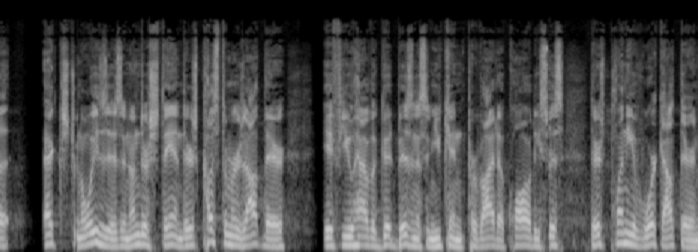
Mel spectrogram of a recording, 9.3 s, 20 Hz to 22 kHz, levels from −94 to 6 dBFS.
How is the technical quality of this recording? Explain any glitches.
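Two short glitches spoil this speech clip. At 0.96–1.04 s, just before "and understand there's customers", and at 7.25–7.33 s, right after "can provide a quality", there's damaged data in a compressed stream. Corrupted bytes knock the decoder out of sync, so each spot comes out as a brief garbled blip.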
